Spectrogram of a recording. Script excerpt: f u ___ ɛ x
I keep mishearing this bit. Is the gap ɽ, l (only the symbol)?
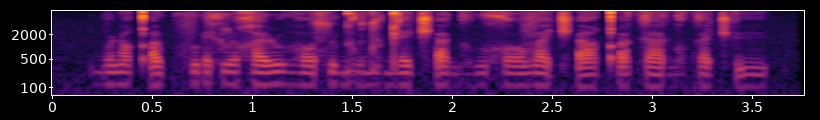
ɽ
